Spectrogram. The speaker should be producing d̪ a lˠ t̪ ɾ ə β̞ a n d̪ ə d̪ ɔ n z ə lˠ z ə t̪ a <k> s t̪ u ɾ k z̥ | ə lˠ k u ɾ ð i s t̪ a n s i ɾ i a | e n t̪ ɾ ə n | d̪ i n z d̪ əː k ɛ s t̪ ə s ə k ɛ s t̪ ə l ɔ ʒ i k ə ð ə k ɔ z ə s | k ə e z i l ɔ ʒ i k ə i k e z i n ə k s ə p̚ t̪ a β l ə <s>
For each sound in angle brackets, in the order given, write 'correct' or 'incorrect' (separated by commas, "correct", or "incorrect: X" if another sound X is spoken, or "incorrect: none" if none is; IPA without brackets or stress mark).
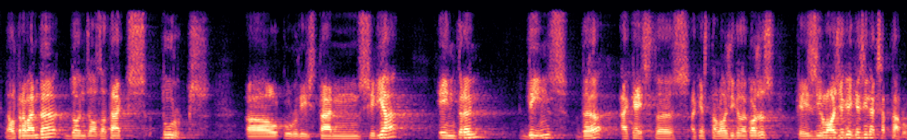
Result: correct, incorrect: none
